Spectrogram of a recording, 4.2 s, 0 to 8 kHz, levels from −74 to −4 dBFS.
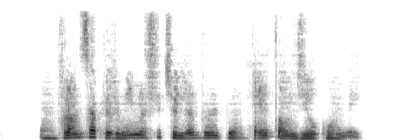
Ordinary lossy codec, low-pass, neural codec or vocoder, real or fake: AAC, 32 kbps; 7.2 kHz; codec, 44.1 kHz, 0.9 kbps, DAC; fake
